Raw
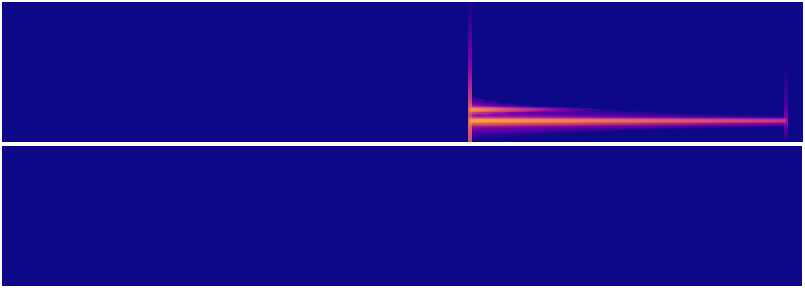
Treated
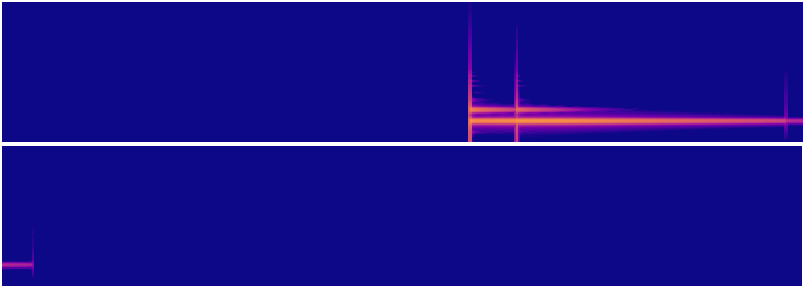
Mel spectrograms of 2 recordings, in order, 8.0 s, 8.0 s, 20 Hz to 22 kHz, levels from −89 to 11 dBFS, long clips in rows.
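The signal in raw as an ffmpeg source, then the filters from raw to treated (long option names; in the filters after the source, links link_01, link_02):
-f lavfi -i "aevalsrc='0.376*pow(10,-3*t/2.71)*sin(2*PI*628*t)+0.251*pow(10,-3*t/0.53)*sin(2*PI*940*t)':duration=1.58:sample_rate=44100"
-af "acompressor=threshold=-17dB:ratio=6,aecho=1:1:234:0.355"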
